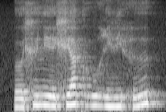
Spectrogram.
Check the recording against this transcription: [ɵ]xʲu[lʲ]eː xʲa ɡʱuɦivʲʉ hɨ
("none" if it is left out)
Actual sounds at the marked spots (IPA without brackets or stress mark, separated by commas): ɵ, lʲ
